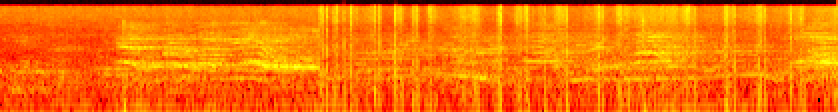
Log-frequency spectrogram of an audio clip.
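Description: Footballers shouting during a shooting drill on an outdoor pitch. From about a second and a half in, a quick run of sharp knocks follows, the sound of balls being kicked and struck.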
